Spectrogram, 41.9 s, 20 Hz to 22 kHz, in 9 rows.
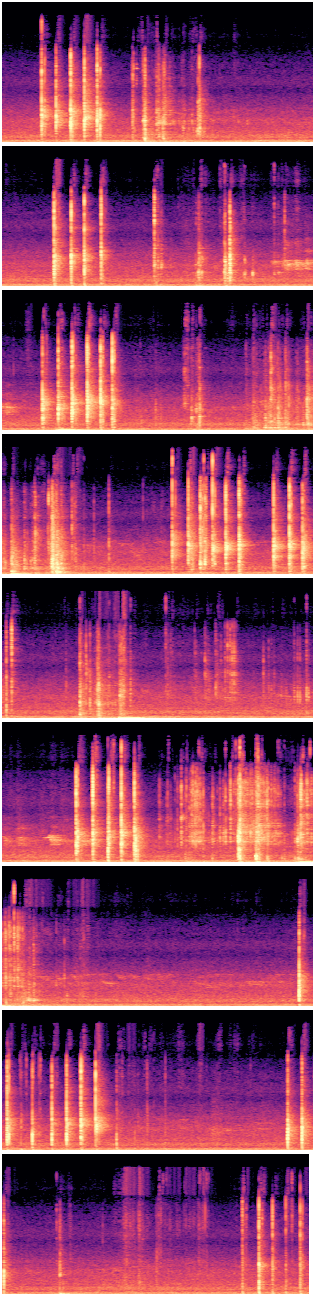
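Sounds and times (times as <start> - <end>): small hard objects clicking: 0.6 - 3.1, 5.4 - 6.3, 9.9 - 11.2, 13.0 - 15.7, 16.5 - 18.9, 19.7 - 23.4, 24.4 - 29.2, 32.4 - 35.2, 36.9 - 37.5, 40.9 - 41.9
dull thumps: 20.2 - 21.2.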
